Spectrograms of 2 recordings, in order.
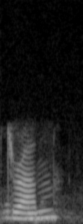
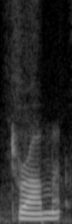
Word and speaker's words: Drumm: Cassandra Drum, C-A-S-S-A-N-D-R-A, Drum, D-R-U-M-M.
